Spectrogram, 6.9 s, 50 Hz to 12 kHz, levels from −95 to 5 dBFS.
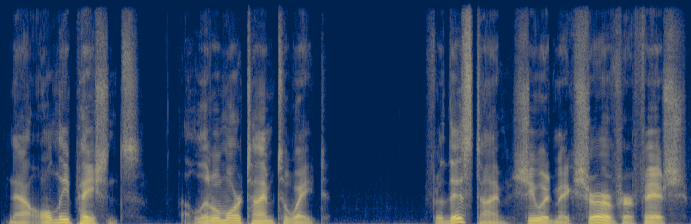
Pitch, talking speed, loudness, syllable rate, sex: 105 Hz, 165 wpm, -19 LUFS, 4.4 syllables/s, male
